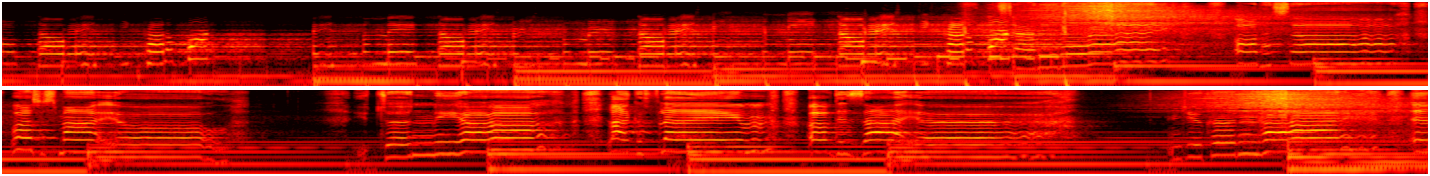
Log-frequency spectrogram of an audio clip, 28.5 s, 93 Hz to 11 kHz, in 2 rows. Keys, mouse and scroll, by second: 1.0 click, 1.3 click, 1.5 scroll down 1, 1.6-3.3 middle drag, 3.3 click, 3.6 scroll up 2, 3.9 s, 4.9-5.3 scroll down 3, 5.3 click, 5.5 scroll down 1, 5.6-6.6 middle drag, 6.6-7.3 scroll up 5, 7.3 click, 7.5-8.0 middle drag, 8.0 click, 8.3-8.6 scroll down 2, 8.6-9.5 middle drag, 9.5-9.9 scroll up 3, 9.9-12.1 shift+middle drag, 12.1 scroll down 3, 12.3-13.2 middle drag, 13.2 scroll up 2, 13.5 click, 13.7 Tab, 13.9 middle click, 14.2 2, 14.4 click, 14.9 shift+click, 15.4 shift+click, 15.8 shift+click, 16.2 middle click, 16.7 ctrl+b, 18.4 Tab, 18.5 scroll down 2, 18.6 middle click, 19.5 ctrl+z, 19.6 ctrl+z, 20.0 Tab, 20.1 click, 20.3 scroll down 2, 20.4-20.9 middle drag, 20.9 ctrl+s, 21.1-21.6 middle drag, 21.6-22.0 scroll up 2, 22.0-22.4 shift+middle drag, 22.4-23.0 scroll up 3, 23.0-23.7 middle drag, 23.7-24.1 scroll down 2, 24.1 middle drag, 24.4 scroll up 1, 24.6-25.0 shift+middle drag, 25.0 click, 25.2 Tab, 25.3 middle click, 25.8 click, 26.5 middle click, 26.7-27.1 scroll up 1, 27.1-28.5 shift+middle drag.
